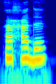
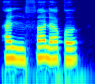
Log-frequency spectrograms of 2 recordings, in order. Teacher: قلقله به 2 قسم تقسیم می شود. یکم، قلقله کبرا یعنی قلقله کلان، صدا براتر است. این در آن حالت است که حرف قلقله در آخر کلمه آمده و بعد از خواندن کلمه وقف کرده می شود.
